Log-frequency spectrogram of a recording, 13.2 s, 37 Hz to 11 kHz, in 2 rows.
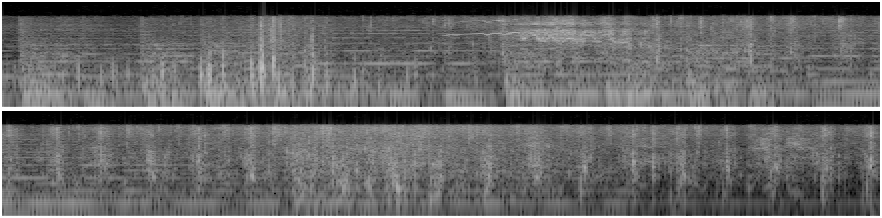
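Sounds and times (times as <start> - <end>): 
roan gelding hoofbeats galloping: 0.2 - 13.1
horse whinnying: 3.2 - 5.3.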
